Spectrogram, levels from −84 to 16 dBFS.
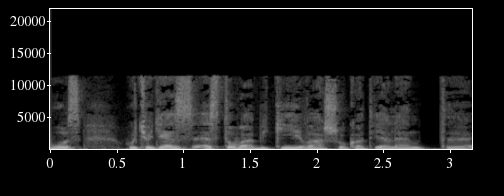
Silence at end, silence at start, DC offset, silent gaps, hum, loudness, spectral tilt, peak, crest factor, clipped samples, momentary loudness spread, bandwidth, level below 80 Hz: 0 s; 0 s; under 0.1%; none; none; -23 LUFS; -5.5 dB/octave; -10 dBFS; 12 dB; under 0.1%; 5 LU; 12 kHz; -42 dBFS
